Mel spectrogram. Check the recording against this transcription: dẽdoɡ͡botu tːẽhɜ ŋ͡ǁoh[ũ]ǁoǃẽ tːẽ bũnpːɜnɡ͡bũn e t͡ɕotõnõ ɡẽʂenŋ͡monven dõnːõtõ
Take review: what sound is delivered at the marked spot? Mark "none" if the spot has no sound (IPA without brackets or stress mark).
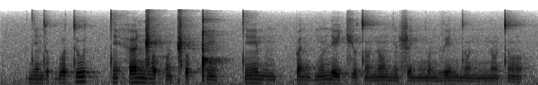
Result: õ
